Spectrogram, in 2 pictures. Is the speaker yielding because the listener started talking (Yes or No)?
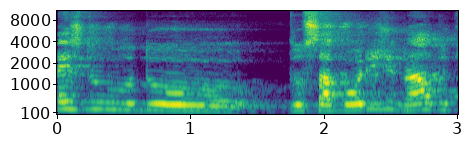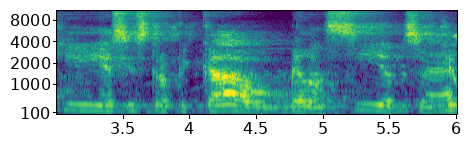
Yes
